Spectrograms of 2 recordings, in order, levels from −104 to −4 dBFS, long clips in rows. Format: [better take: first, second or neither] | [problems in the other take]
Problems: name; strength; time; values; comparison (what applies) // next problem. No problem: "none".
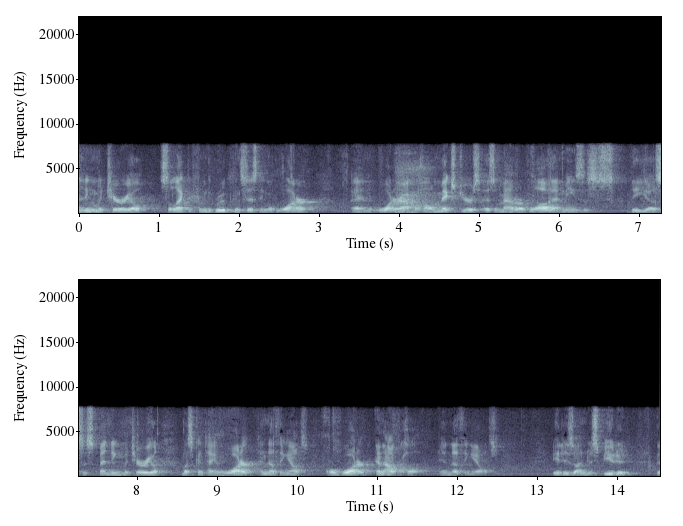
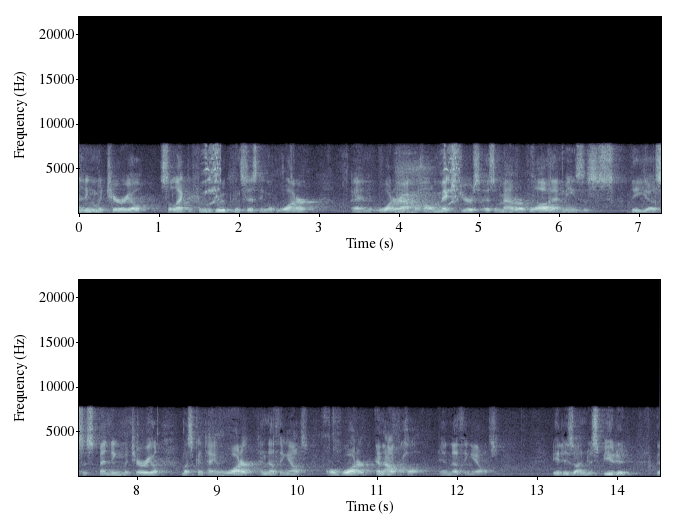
first | background sound (Cutlery, silverware); 9 dB below the speech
